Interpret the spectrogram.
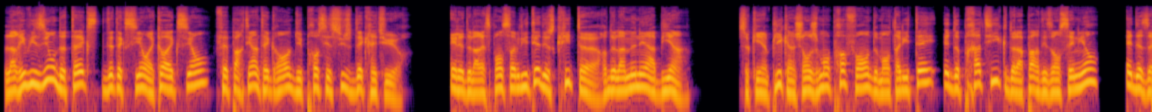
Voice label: locutor marruecos frances french moroccan voiceover; locutor francés marroquí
